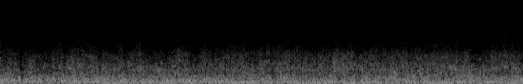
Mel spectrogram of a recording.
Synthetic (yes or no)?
yes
